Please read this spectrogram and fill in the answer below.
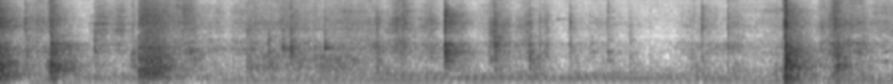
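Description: Handheld corner rounder punch clicking as it cuts the corners of card, with light paper handling between the clicks; the sharpest clicks come at the very start and just before the end.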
